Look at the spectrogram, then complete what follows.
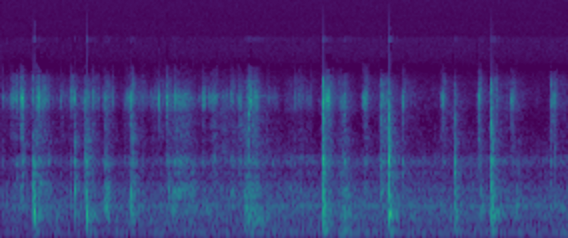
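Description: Basketball bouncing on a paved court, a string of sharp, separate bounces at an uneven pace of roughly one or two a second.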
